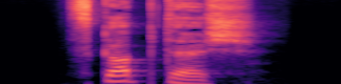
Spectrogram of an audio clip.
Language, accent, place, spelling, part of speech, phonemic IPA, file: German, Germany, Berlin, skoptisch, adjective, /ˈskɔptɪʃ/, De-skoptisch.ogg
- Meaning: mocking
